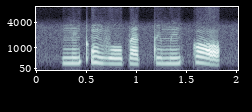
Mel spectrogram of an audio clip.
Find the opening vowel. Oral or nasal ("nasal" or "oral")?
nasal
